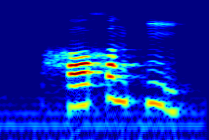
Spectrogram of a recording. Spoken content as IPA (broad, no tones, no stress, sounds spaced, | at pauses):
h ɔ x ɔ n k i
